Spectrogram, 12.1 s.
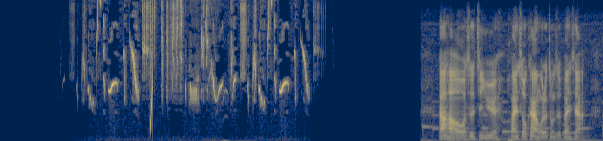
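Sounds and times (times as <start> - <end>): birds chirping: 1.2 - 6.5.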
